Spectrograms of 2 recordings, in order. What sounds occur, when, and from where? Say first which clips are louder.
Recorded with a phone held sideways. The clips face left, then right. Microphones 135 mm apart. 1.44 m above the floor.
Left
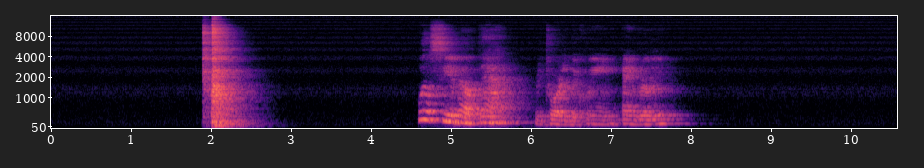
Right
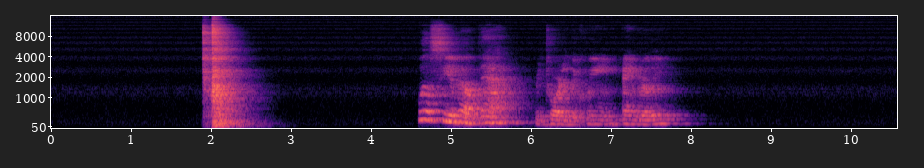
1.9 s a door slam: even; 60° left (ahead or behind), 1.0 m
4.6 s a man speaking: left 1 dB; 25° left (ahead or behind), 0.5 m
